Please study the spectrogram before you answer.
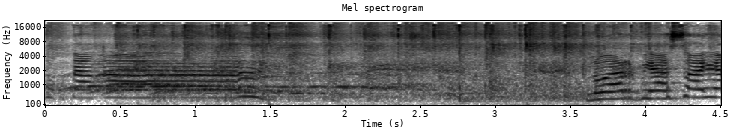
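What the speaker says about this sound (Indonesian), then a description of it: "semuanya tepuk tangan." Students and teachers clapping together in a classroom, a brief burst of applause mixed with excited voices, while a teacher talks loudly over the noise.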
